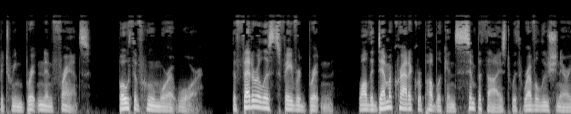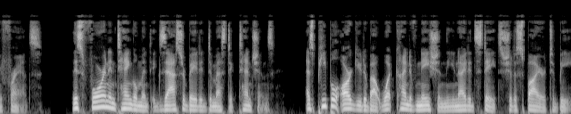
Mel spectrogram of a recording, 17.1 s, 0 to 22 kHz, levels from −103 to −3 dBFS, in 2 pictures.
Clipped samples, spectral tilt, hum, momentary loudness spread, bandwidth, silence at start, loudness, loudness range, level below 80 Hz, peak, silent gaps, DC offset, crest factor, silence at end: under 0.1%; -5 dB/octave; none; 12 LU; 13.5 kHz; 0 s; -26 LUFS; 3 LU; -50 dBFS; -8 dBFS; 3.18-3.39 s, 9.31-9.55 s; under 0.1%; 18 dB; 0 s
